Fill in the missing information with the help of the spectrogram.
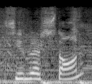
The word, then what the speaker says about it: Silverstone: Silverstone, ahora sí lo digo bien, y la propia hija del líder de Aerosmith, Liv Tyler.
